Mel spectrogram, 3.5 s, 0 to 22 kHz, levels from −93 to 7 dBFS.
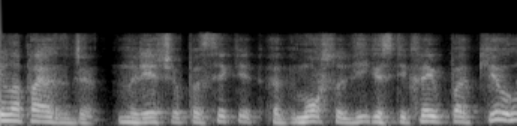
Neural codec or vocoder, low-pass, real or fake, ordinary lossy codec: codec, 16 kHz in and 24 kHz out, 0.6 kbps, FocalCodec, streaming, 4096 codes; 7.2 kHz; fake; AAC, 32 kbps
